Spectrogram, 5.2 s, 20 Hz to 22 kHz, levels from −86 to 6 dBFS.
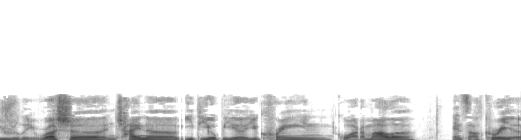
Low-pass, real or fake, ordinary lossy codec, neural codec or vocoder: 7.2 kHz; real; MP3, 32 kbps; none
